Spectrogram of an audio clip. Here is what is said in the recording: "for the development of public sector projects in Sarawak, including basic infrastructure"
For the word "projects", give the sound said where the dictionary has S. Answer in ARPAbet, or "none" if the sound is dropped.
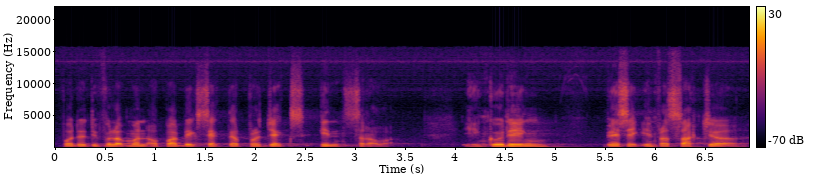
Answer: S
